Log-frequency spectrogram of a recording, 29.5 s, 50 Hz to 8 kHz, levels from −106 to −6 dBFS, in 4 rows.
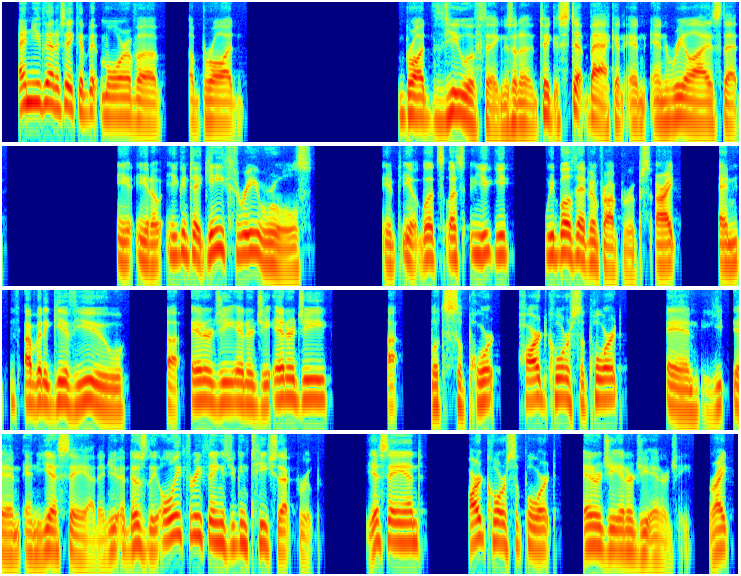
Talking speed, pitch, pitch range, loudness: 185 wpm, 130 Hz, 110-155 Hz, -25 LUFS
